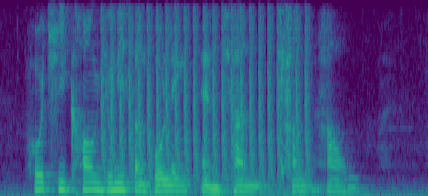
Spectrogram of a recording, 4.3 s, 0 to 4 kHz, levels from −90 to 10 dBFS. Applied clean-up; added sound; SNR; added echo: none; Gunshot, gunfire; 9 dB; none.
